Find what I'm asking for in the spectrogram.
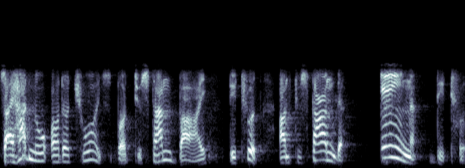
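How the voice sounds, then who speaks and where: Very slow delivery in a Nigerian accent, with long, frequent pauses, very wide pitch swings and big swings in loudness. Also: man, high pitch for a man. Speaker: forensic pathologist. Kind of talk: interview answer.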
